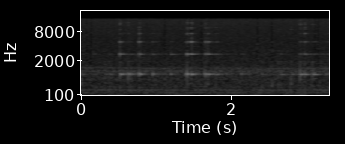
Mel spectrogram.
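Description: Fingernails tap the bowl of a large, hollow, empty red glass goblet, giving light clinks that ring out at a clear tone around 1 kHz with bright overtones. The taps come in a few loose clusters against a quiet background.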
